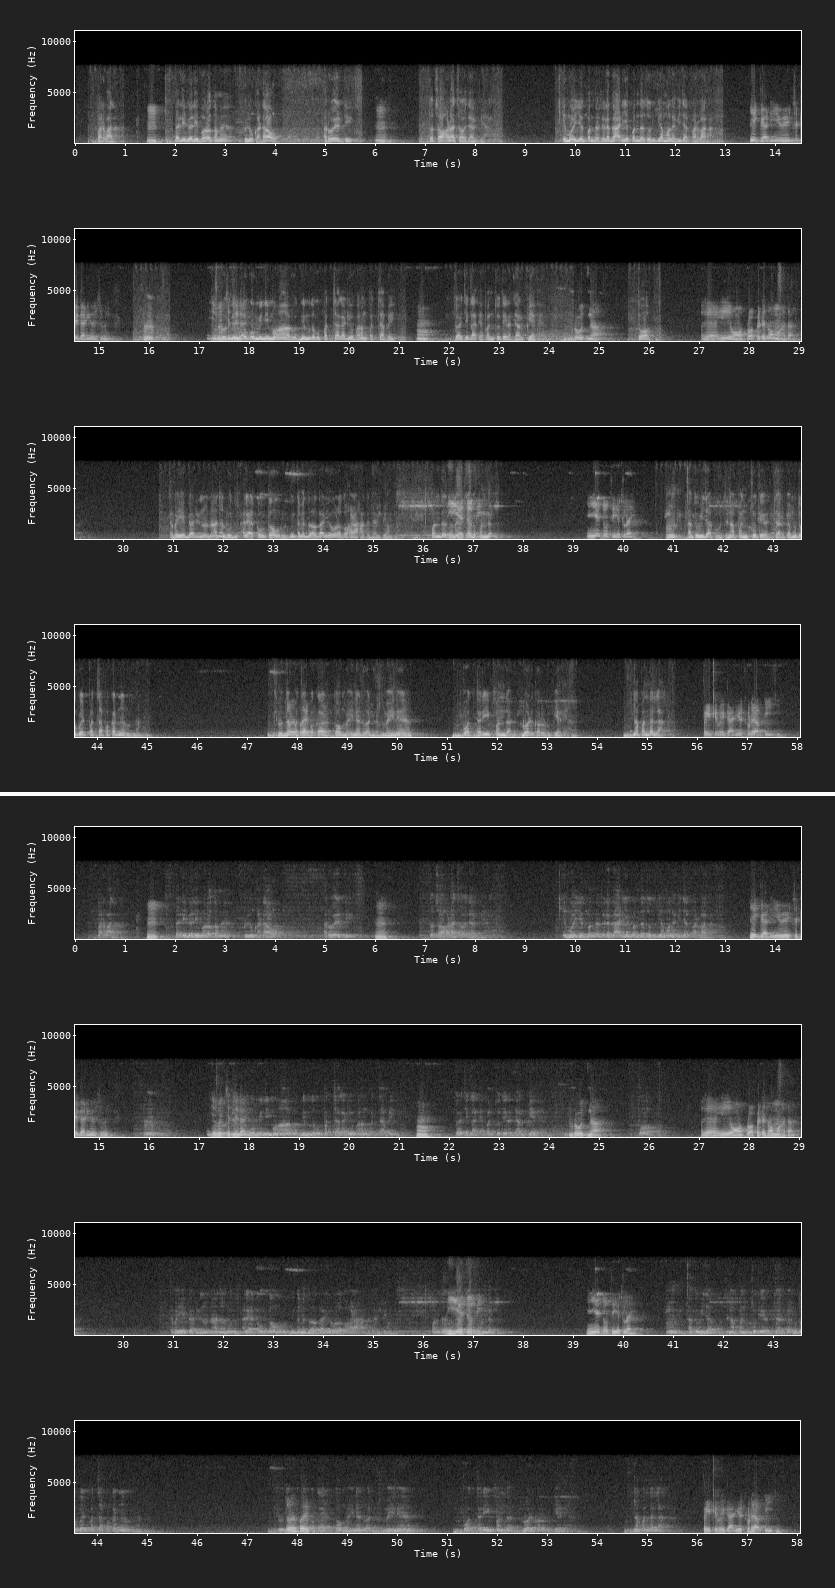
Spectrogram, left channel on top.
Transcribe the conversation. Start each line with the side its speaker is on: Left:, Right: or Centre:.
Left: પરવાલ
Right: હમ્મ
Left: તલીગલી ભરો તમે પેલું કઢાવો રોયલ્ટી
Right: હમ્મ
Left: તો છ હાડા છ હજાર રૂપિયા એમાંઈ એ પંદરસો એટલે ગાડી એ પંદરસો રૂપિયા મલે <unintelligible> ભરવાના
Right: એક ગાડી એવી ચેટલી ગાડી હોય છે ભાઈ
Left: હમ્મ
Right: એવી
Left: રોજ
Right: કેટલી
Left: ની મુ
Right: ગાડીઓ
Left: તો કઉ મિનમમ હા રોજ ની મુ કઉ પચ્ચા ગાડીઓ ભરન પચ્ચા ભાઈ
Right: હ
Left: તો ચેટલા થયા પંચોતેર હજાર રૂપિયા થયા.
Right: રોજના
Left: તો
Right: અ એ પ્રોફિટ નો મળે <unintelligible>
Left: તમે એક ગાડીઓ <unintelligible> રોજનું અરે કઉ તો રોજની તમે દ ગાડીઓ ગળો તો હાડા હાત હજાર પંદરસોના
Right: એ
Left: હિસાબે
Right: ચોથી
Left: પંદર
Right: એ ચો થી એટલાય
Left: હમ્મ હા આ તો વિચાર રોજ ના પંચોતેર હજાર રૂપિયા હું તો કોઈ પચા પકડ ને રોજના રોજ
Right: તો
Left: ના
Right: એ
Left: પચા
Right: ભાઈ
Left: પકડ
Right: પછી
Left: તો મહિને દોઢ મહિને પોચ તરી પંદર દોઢ કરોડ રૂ પિયા દે ના પંદર લાખ
Right: પન એટલે બધી ગાડીઓ થોડી આવતી હિસે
